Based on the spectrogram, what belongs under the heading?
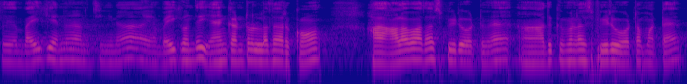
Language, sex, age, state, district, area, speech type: Tamil, male, 18-30, Tamil Nadu, Tiruppur, rural, spontaneous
